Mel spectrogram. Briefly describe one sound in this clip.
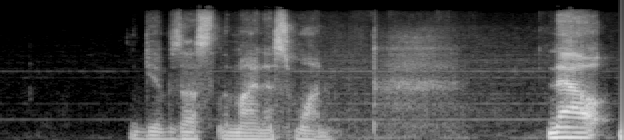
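A man speaks calmly and explains into a close microphone.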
